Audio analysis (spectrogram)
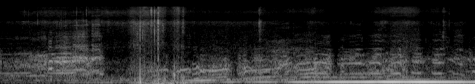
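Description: Chickens clucking and calling inside a backyard coop, several birds close by with a steady low-pitched murmur that swells toward the end.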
